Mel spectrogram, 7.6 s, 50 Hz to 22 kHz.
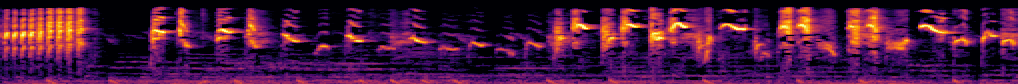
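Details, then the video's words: [1, "Long-tailed shrike singing gacor in a dense 'tembakan rapat' style: a fast buzzy rattle, then a varied stream of sharp high chirps, slurred whistles and squeaky notes, packed closely together with only short gaps."] "Cendet GACOR full tembakan rapat"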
